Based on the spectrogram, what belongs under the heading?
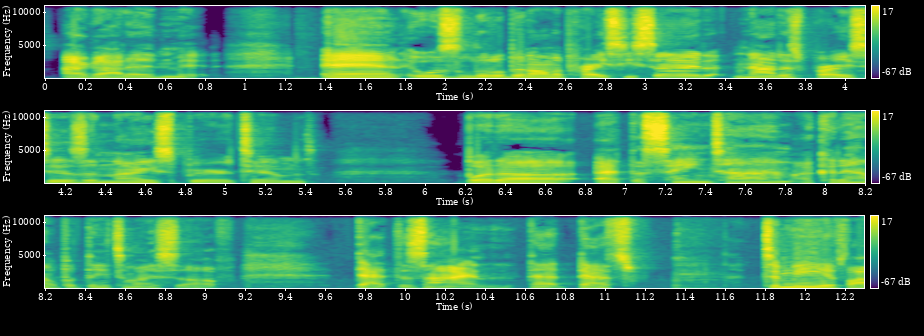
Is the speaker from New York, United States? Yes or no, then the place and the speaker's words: yes; New York City, New York, United States; It's in my blood as a New Yorker born in the Bronx to put these Tims on my feet.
